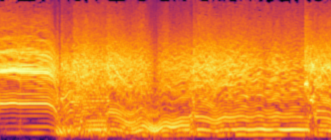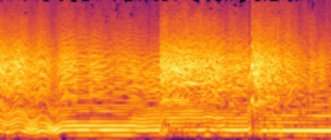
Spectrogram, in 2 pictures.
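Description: Electric guitar played through distortion: a held note wavers, dipping in pitch and coming back about once a second, then long sustained notes ring out.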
